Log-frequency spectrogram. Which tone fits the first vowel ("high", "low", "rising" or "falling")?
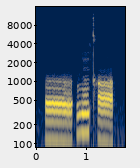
low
